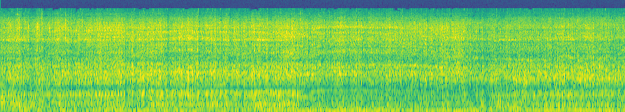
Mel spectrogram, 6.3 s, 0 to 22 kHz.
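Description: Aprilia Tuareg 660's parallel-twin engine running as the motorcycle is ridden along a dirt trail, the engine note changing about halfway through.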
